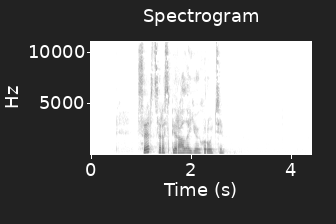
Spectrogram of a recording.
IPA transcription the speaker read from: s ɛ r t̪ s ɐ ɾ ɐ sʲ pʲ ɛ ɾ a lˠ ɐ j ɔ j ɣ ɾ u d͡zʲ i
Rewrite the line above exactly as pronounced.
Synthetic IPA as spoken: s ɛ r t̪ s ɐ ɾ ɐ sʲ pʲ i ɾ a lˠ ɐ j ɔ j ɣ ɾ u d͡zʲ i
